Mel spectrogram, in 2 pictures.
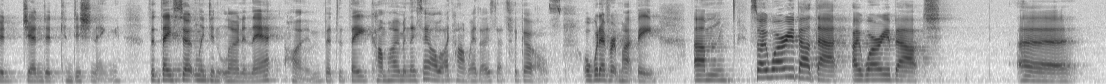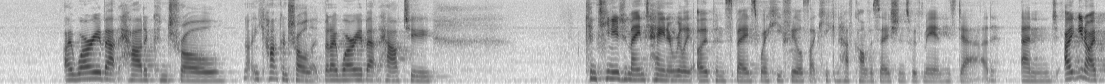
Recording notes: This is a live recording from our event.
